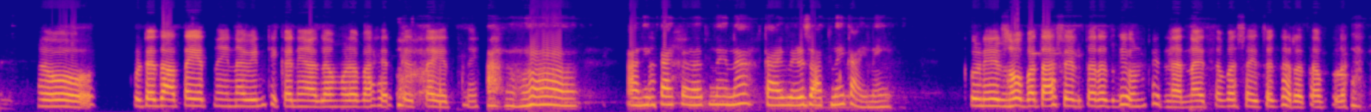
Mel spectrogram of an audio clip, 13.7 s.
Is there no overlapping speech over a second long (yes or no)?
yes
